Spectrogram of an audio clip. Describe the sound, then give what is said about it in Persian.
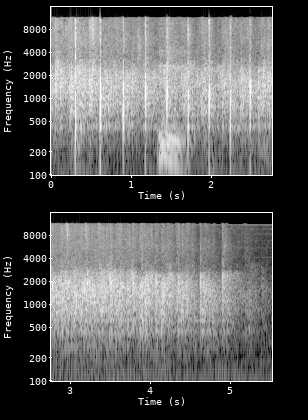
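Audience applause at a lecture on marriage: a dense patter of clapping with several sharper claps standing out early, fading steadily over the last second. “حرفم درست یا نه برای خودتون یه دست بزنید”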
